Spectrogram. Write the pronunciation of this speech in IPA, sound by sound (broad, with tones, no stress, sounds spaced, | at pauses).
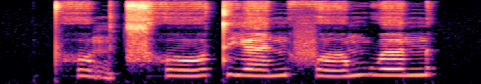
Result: pʰ ʊ̰˨˩ ŋ t͡sʰ o˧˥ ʊ̯ t̪ j ɛ˧˥ n f ɤ˧˥ m w ə˥ n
